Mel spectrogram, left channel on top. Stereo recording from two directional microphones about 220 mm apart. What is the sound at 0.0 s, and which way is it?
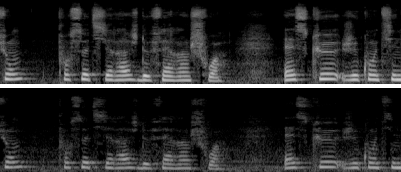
A woman's voice, 50° left (ahead or behind).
